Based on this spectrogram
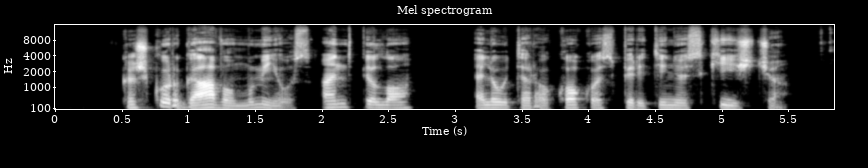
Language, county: Lithuanian, Klaipėda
